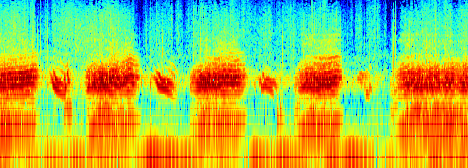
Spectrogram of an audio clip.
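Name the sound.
donkey braying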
